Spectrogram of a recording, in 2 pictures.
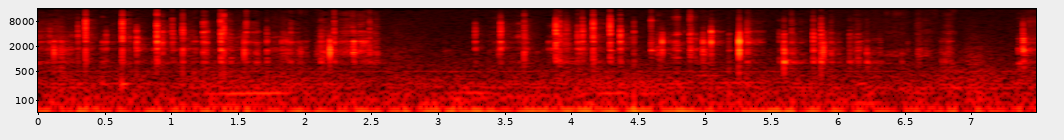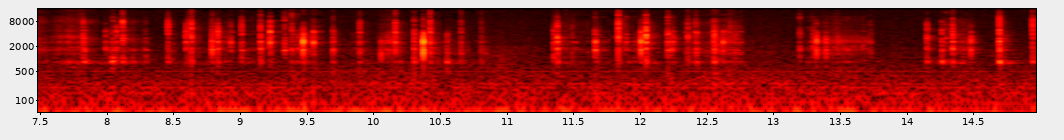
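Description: Long fingernails tap and scratch a flat, laser-cut wooden Christmas village house decoration with lights. Quick bursts of bright, dry clicks and scratchy rasps come with brief pauses between them, with almost no low end and no ring after each tap.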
